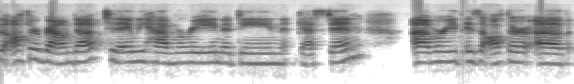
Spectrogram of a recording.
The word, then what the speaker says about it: Nadine Gaston: So I'm French pronunciation, right? Nadine Gaston, but Nadine, I go by Nadine for short.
